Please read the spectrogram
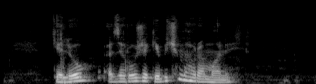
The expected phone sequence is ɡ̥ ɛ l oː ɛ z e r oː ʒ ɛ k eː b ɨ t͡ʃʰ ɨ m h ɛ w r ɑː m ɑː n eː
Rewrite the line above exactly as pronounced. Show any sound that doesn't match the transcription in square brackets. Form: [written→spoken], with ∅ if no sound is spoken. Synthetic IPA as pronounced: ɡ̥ ɛ l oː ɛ z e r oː ʒ ɛ k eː b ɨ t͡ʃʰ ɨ m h ɛ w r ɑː m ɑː n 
